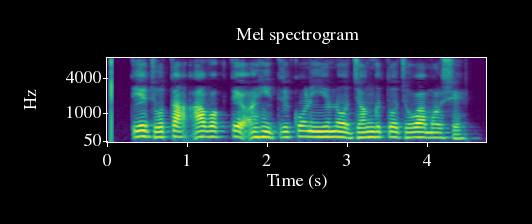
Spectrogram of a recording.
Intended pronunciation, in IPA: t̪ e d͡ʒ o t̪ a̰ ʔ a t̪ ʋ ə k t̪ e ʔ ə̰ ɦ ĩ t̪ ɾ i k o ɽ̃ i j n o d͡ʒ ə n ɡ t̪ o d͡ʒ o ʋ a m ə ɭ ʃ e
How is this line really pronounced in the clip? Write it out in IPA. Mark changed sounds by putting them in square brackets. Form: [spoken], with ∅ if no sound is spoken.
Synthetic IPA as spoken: t̪ e d͡ʒ o t̪ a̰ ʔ a [∅] ʋ ə k t̪ e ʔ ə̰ ɦ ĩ t̪ ɾ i k o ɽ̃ i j n o d͡ʒ ə [ŋ] ɡ t̪ o d͡ʒ o ʋ a m ə ɭ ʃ e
